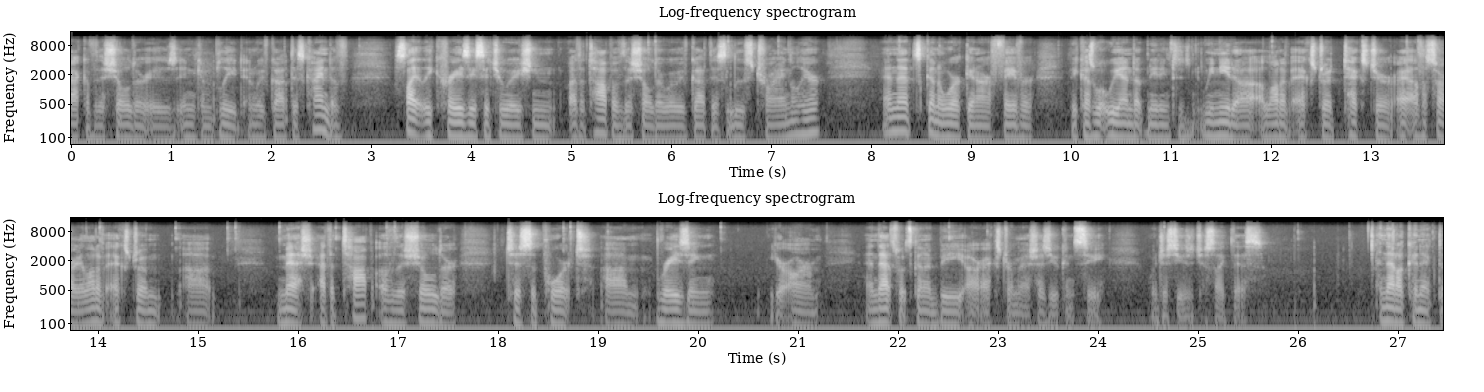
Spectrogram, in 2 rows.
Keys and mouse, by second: 10.1 middle click, 12.2-19.4 middle drag, 19.4 right click, 19.6 click, 20.3-22.0 middle drag, 23.5-26.3 middle drag.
